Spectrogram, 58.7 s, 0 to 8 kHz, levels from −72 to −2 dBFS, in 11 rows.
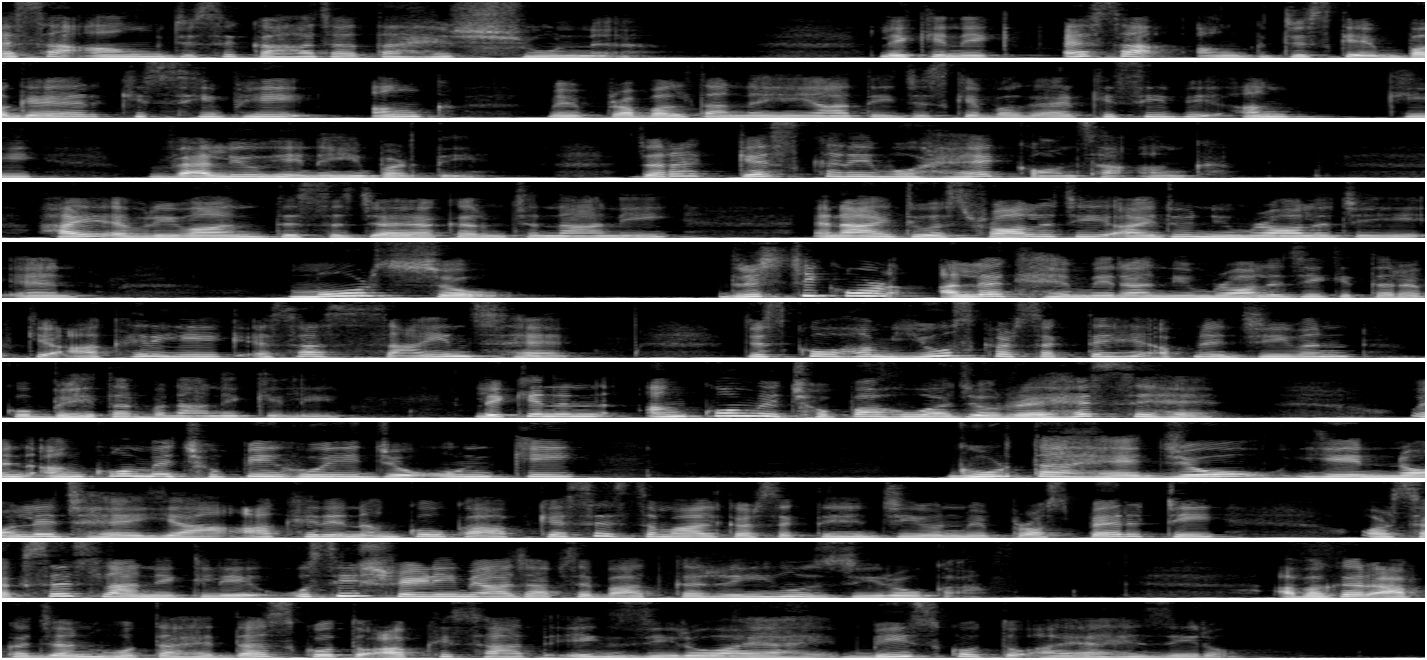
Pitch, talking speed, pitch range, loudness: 225 Hz, 160 wpm, 205-260 Hz, -21 LUFS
